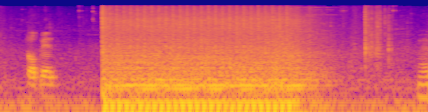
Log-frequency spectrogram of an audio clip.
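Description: Rapid gunfire bursts close by.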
